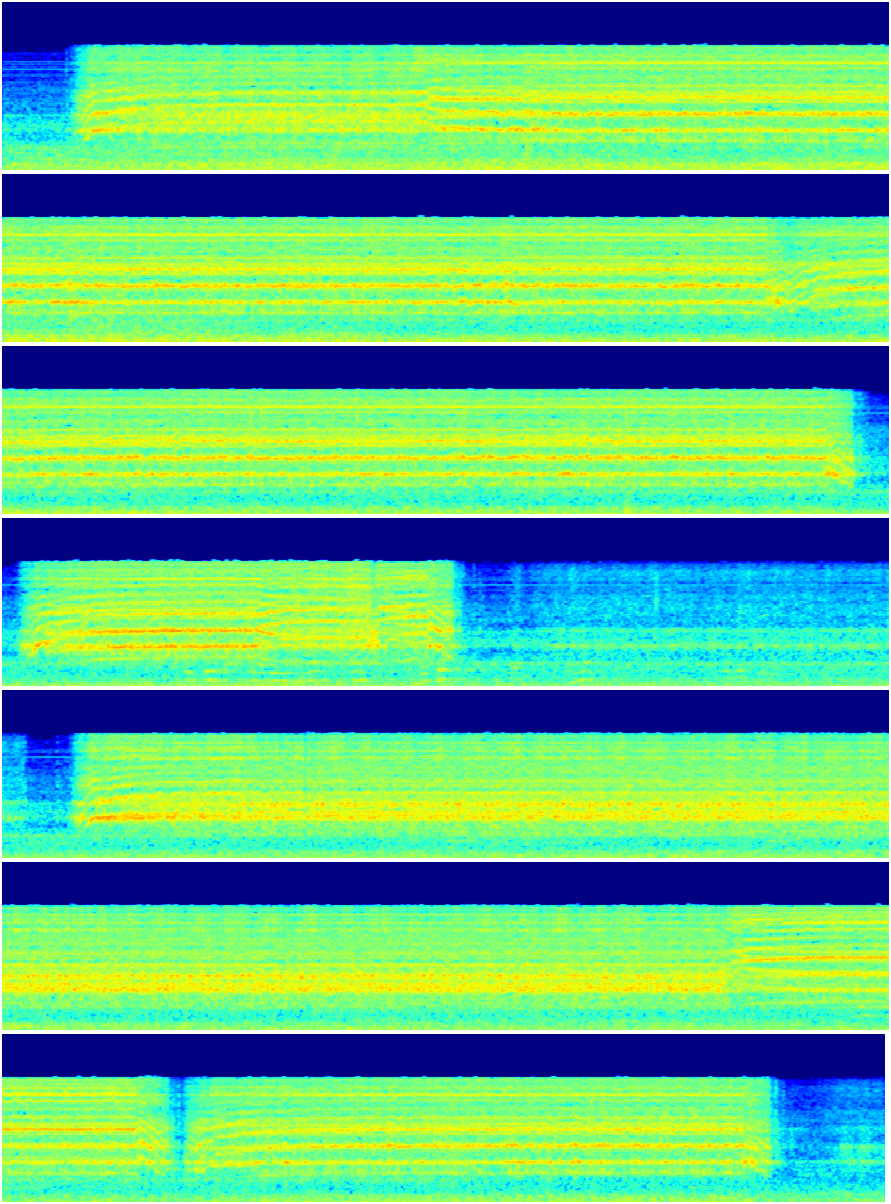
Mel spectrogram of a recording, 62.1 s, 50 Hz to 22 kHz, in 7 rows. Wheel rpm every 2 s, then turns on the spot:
80, 160, 160, 160, 160, 160, 160, 160, 130, 160, 160, 160, 150, 100, 160, 90, 20, 20, 120, 160, 160, 160, 160, 160, 160, 160, 160, 110, 160, 160, 70.
32-36 60-62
